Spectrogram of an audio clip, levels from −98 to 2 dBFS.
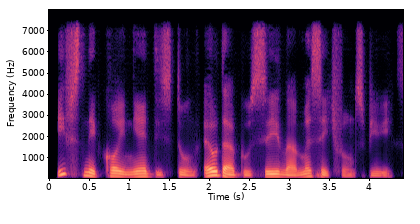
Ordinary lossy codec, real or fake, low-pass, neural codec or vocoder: none; fake; 7.2 kHz; codec, 24 kHz, 0.9 kbps, WavTokenizer, large speech release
